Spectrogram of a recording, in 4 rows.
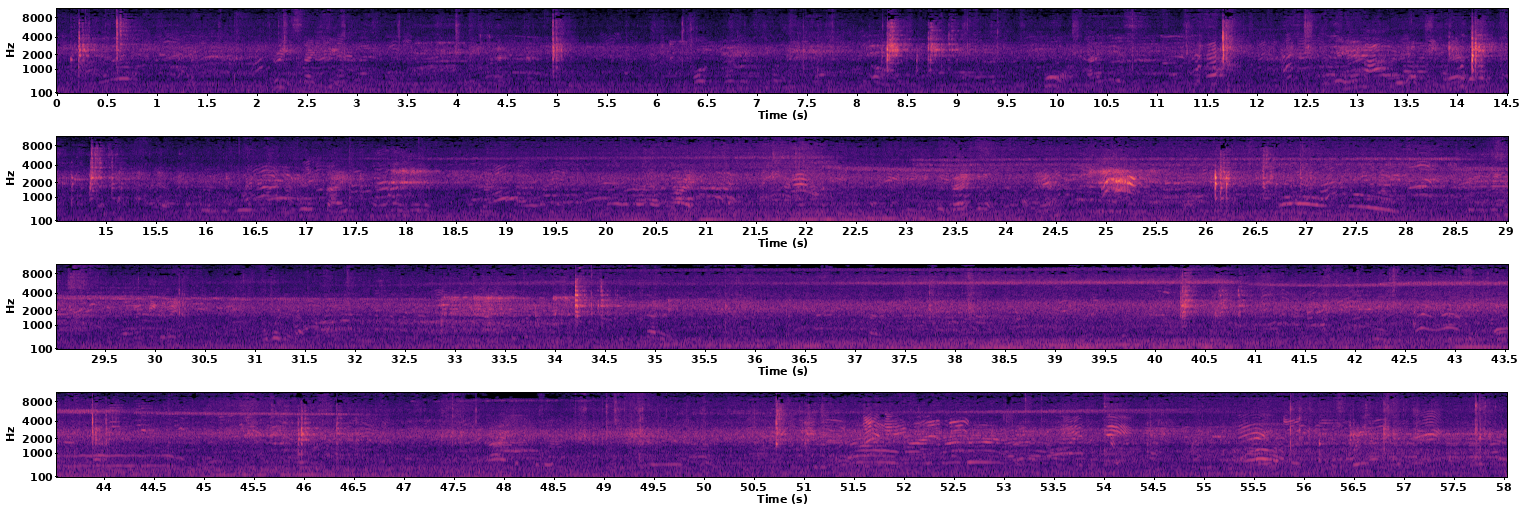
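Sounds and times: sticks clacking: 26.0s - 27.0s, 33.8s - 34.9s.

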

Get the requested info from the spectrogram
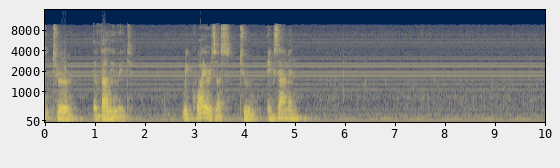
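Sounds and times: electrical mains hum: 0.0s - 10.0s
faint ticks: 5.4s - 10.0s.

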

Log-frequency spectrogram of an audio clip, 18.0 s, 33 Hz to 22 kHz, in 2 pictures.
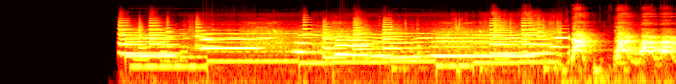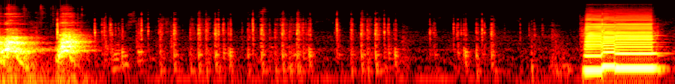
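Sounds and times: brass intro jingle: 1.6s - 7.6s
faint scattered clicks: 9.5s - 16.5s
low bass clarinet note: 16.8s - 18.0s.

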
